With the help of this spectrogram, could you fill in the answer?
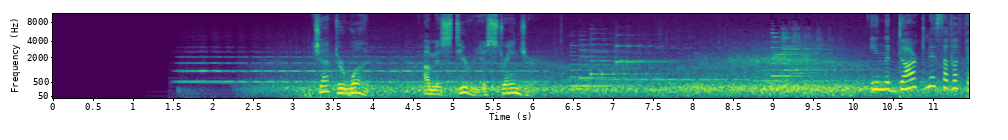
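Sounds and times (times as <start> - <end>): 
faint metallic whining tones of a train: 1.5 - 10.7
brief higher train squeal: 2.3 - 10.2
train running with a low roar: 2.8 - 11.4
speech: 3.2 - 6.2, 10.2 - 11.4.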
